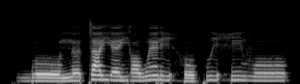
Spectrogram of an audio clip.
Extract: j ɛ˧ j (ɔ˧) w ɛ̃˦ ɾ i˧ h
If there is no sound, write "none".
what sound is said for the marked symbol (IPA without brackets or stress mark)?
ɔ˧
